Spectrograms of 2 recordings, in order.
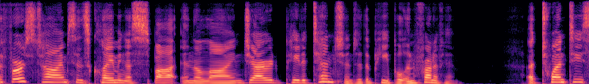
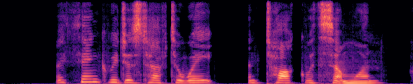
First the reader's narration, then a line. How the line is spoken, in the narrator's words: Christy answered in a hollow voice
